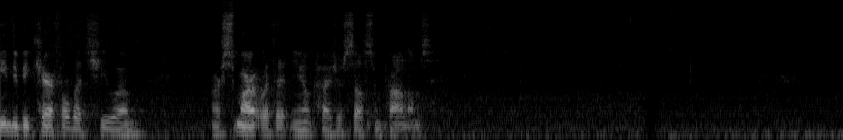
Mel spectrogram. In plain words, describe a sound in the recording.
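A thin paper stencil rustles softly as it is peeled away by hand.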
